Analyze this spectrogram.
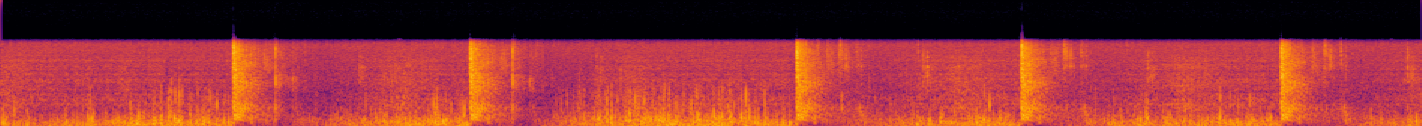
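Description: Rifle fired from a bench, five shots about two seconds apart, each with a short echo. Between shots, a low rumble of wind on the microphone.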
